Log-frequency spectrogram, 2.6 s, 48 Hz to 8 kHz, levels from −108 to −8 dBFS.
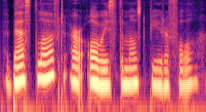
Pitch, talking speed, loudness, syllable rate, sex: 185 Hz, 185 wpm, -15 LUFS, 5.6 syllables/s, female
